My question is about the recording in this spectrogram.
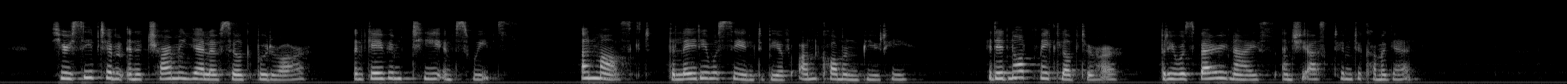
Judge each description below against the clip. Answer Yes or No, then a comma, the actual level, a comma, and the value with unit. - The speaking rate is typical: Yes, average, 170 wpm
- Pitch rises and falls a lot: No, average, 3.1 semitones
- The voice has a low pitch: No, high, 245 Hz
